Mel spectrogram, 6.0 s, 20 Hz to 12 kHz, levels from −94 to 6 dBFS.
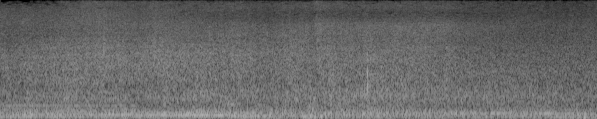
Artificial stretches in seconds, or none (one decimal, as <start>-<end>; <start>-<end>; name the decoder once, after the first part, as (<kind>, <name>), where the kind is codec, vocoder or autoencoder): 0.0-4.4 (vocoder, BigVGAN v2); 5.2-6.0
